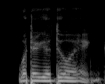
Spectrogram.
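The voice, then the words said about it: Angry put-on French accent. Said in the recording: “an angry French guy in a beret going ... That was my French impression”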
